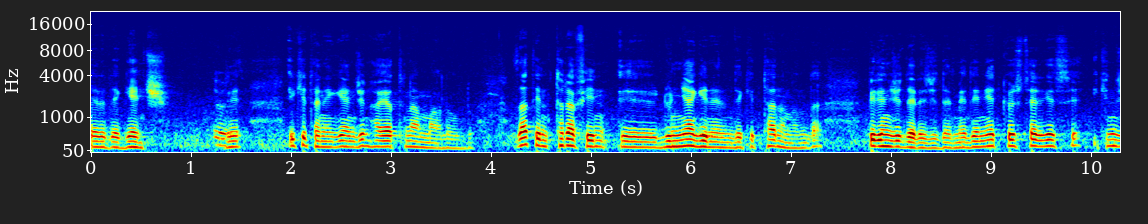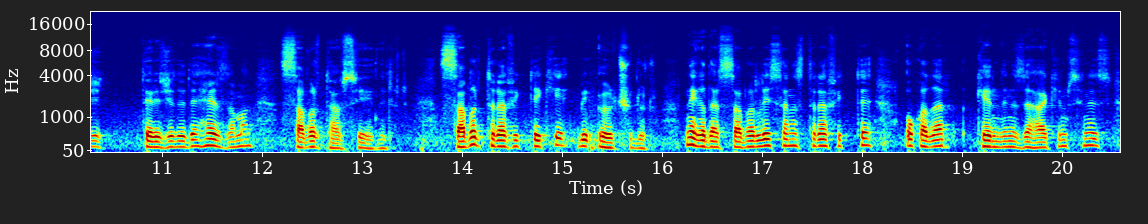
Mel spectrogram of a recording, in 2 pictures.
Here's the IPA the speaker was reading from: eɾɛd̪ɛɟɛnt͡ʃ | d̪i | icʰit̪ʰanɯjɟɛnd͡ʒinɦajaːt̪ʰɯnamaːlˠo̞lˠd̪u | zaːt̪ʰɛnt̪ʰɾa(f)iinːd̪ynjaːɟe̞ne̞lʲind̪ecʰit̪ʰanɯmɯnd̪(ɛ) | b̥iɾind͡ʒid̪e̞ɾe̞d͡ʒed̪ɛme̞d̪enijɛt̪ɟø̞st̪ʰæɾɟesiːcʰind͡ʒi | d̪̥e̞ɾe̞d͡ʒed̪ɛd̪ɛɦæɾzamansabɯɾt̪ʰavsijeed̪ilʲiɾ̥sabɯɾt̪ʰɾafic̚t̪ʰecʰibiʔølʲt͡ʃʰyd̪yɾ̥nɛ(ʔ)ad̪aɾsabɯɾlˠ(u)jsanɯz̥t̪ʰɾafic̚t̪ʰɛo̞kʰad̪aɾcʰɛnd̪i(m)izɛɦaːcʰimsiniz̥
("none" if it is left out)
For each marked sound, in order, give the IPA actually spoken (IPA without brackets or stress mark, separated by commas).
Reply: f, a, k, ɯ, n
